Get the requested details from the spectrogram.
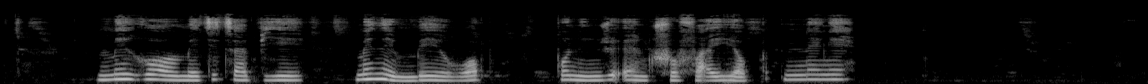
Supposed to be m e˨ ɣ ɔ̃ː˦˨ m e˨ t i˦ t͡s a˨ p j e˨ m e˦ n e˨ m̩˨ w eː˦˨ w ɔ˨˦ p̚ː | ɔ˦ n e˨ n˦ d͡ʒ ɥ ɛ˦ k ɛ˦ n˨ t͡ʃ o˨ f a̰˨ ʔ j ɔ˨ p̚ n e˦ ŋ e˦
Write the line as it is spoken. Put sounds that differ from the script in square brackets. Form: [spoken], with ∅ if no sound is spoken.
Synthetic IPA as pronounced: m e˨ ɣ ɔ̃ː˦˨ m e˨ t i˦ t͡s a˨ p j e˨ m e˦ n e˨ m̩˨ [b] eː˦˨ w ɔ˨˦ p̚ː | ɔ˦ n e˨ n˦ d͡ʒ ɥ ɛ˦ [ʔ] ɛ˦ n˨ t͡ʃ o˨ f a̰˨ ʔ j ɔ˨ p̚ n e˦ ŋ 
